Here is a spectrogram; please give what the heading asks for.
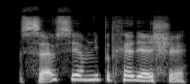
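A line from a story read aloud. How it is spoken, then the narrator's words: Cheerful agreement. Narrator (Russian): весело согласился Цянь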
